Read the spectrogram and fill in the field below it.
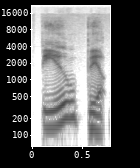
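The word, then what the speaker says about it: Beau: B E A U. Bu I think it's pronounced Bo, though.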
